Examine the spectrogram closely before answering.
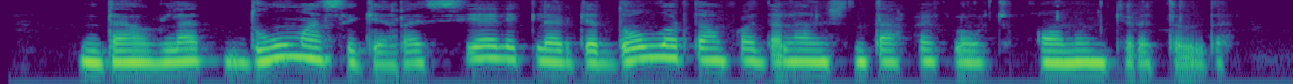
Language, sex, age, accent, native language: Uzbek, female, 30-39, Xorazm, Uzbek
